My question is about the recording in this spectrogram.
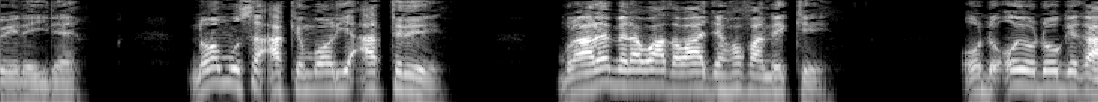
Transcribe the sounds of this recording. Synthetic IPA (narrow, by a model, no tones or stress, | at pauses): eɾɛiɾɛ | nɔmusa̰ʔakemɔɾia̰ʔateɾe | moɾaːɾɛmɛɾawaðawad͡ʒɛɦɔvanekḛ | o̰ndoʔojodoːɡeɣa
